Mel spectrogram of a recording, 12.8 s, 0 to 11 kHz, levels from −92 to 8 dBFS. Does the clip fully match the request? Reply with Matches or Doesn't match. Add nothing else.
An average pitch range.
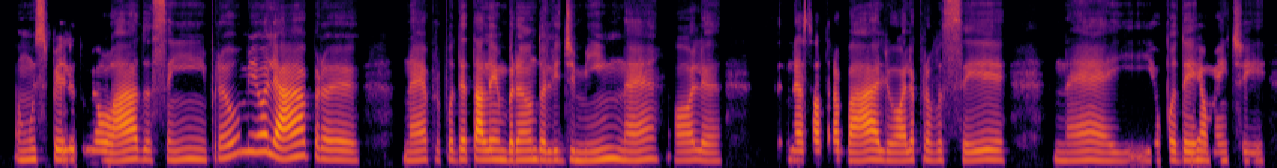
Doesn't match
